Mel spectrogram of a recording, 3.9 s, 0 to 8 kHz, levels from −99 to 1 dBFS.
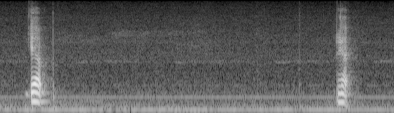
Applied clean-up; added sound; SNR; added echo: none; none; none; none.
